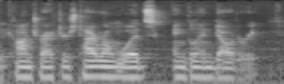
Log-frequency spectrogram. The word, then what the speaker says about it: Doherty: Tyrone Woods and Glenn Daugherty. Doherty. I don't know how they pronounce that. We say Daugherty. I had a coach. His name was Daugherty, so that's what I'm saying.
